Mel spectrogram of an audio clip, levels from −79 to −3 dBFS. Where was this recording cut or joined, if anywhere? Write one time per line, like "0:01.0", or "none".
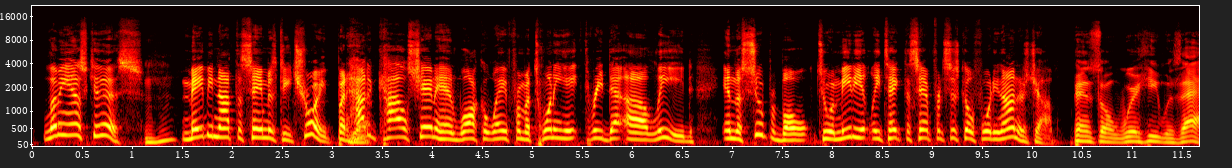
none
